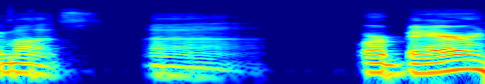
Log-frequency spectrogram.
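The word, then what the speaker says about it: Bexar: They pronounce it bear.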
